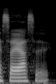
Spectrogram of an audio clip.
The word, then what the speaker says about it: Syosset: Syosset, New York? – Yeah. – Is that how you pronounce it? – Yeah, Syosset, good job.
